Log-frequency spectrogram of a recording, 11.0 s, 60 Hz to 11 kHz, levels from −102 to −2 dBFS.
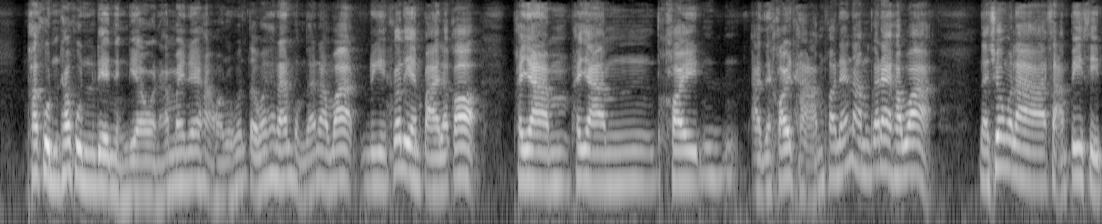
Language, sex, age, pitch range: Thai, male, 20-39, 145-190 Hz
